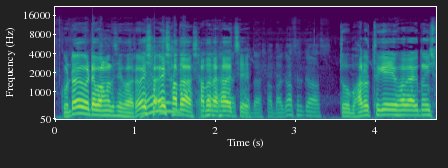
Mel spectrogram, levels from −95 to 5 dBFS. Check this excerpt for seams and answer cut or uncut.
uncut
